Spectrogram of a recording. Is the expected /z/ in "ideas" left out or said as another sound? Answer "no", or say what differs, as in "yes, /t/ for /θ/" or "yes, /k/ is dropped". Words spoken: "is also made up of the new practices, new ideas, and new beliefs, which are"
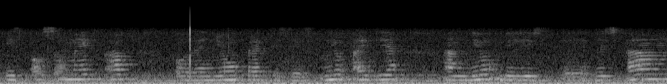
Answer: yes, /z/ is dropped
